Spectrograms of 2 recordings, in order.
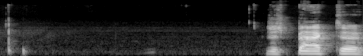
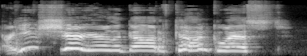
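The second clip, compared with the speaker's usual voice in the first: much higher, louder incredulous question; mock disbelief; 7 dB louder than usual. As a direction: squeal it in disbelief at his looks. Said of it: "And I'm like".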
